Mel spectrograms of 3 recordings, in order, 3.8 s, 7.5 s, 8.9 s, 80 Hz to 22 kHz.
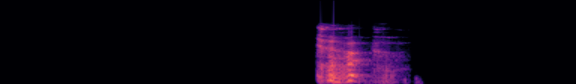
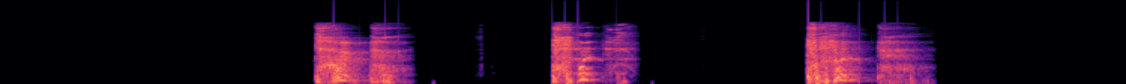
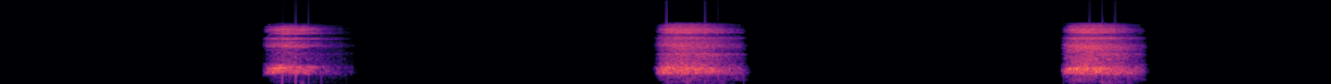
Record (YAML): cough_length: 3.8 s
cough_amplitude: 15084
cough_signal_mean_std_ratio: 0.2
three_cough_length: 7.5 s
three_cough_amplitude: 31027
three_cough_signal_mean_std_ratio: 0.32
exhalation_length: 8.9 s
exhalation_amplitude: 13041
exhalation_signal_mean_std_ratio: 0.29
survey_phase: beta (2021-08-13 to 2022-03-07)
age: 45-64
gender: Male
wearing_mask: 'No'
symptom_none: true
smoker_status: Never smoked
respiratory_condition_asthma: false
respiratory_condition_other: false
recruitment_source: REACT
submission_delay: 11 days
covid_test_result: Negative
covid_test_method: RT-qPCR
